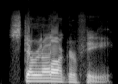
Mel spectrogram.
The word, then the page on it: stereography: American English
